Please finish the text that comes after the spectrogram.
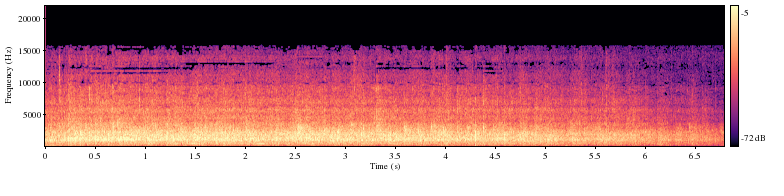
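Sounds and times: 
audience applause: 0.0 - 6.7.

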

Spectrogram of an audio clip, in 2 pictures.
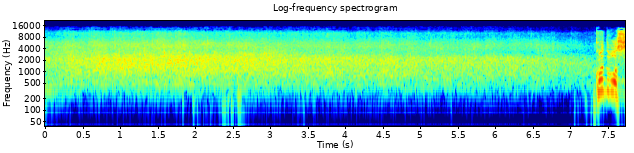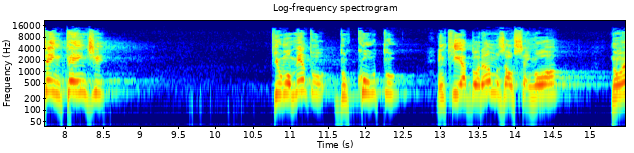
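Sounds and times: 
audience applause: 0.0 - 7.4
speech: 7.3 - 8.6, 10.8 - 14.7, 15.3 - 15.4.

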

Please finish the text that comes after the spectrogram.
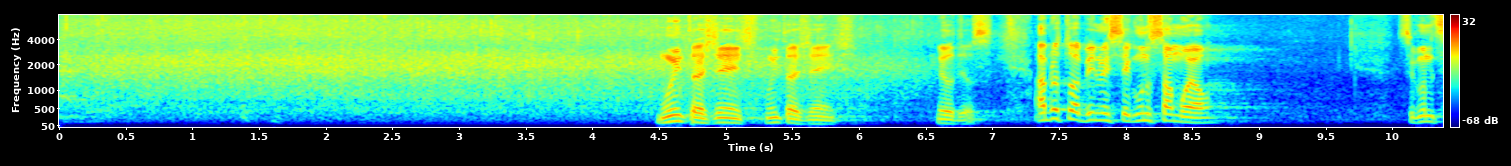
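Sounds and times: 
audience applause: 0.0 - 6.7
speech: 4.5 - 6.0, 6.6 - 8.8, 10.1 - 10.3.

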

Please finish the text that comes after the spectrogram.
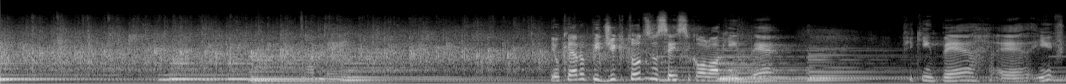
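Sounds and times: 
audience applause: 0.0 - 7.6
speech: 5.5 - 7.9, 9.0 - 10.6.

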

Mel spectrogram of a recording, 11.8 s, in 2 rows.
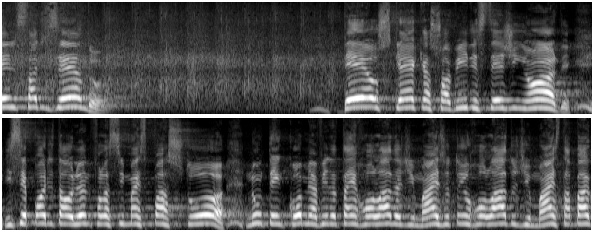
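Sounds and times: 
speech: 0.0 - 1.2, 3.1 - 11.7
audience applause: 0.0 - 3.6.

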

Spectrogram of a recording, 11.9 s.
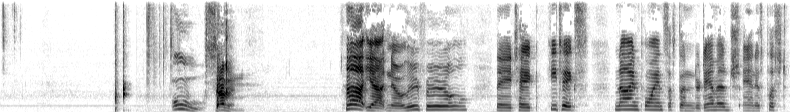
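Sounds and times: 
dice being rolled: 1.8 - 2.6
speech: 2.6 - 3.7, 5.2 - 11.8.

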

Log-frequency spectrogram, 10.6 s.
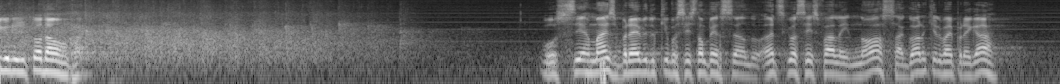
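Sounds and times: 
speech: 0.0 - 1.0, 5.4 - 10.1
audience applause: 0.0 - 4.2.

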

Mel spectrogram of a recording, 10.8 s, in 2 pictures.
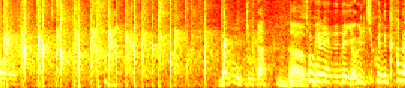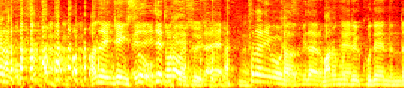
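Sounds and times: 
hands clapping: 0.0 - 3.5
speech: 3.1 - 10.7
laughter: 5.4 - 8.9.

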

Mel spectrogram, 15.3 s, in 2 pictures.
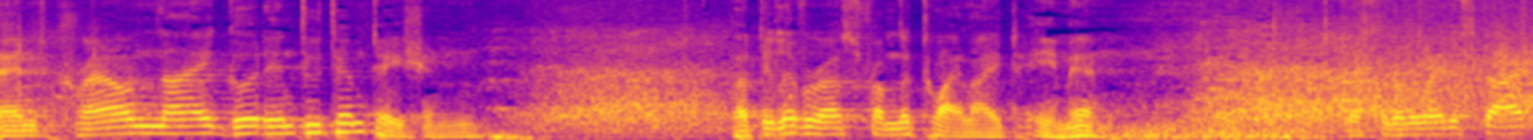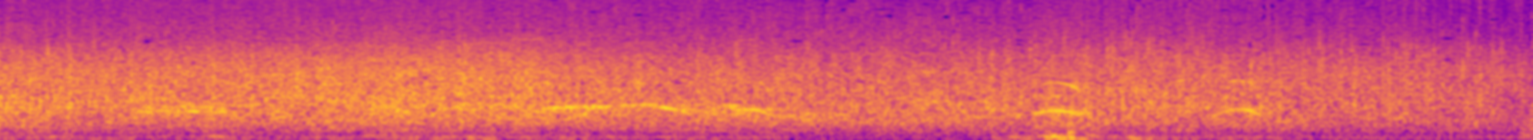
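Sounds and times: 
laughter: 0.0 - 0.8, 2.3 - 4.2, 5.6 - 15.3
speech: 0.0 - 2.7, 3.6 - 5.8, 6.8 - 7.8
audience cheering and applause: 6.0 - 15.3.

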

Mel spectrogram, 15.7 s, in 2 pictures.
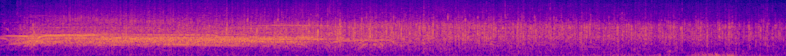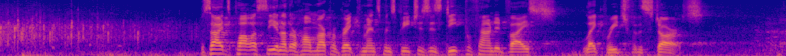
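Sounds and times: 
graduation audience cheering and whooping: 0.0 - 9.1
large graduation audience applause: 0.0 - 9.7
speech: 9.9 - 15.0.

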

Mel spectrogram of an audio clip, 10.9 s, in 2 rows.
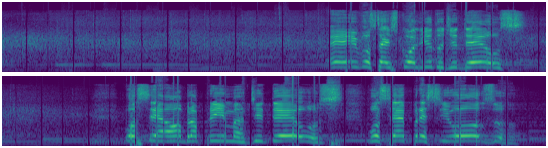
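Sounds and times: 
audience applauding: 0.0 - 6.9
speech: 3.3 - 5.3, 6.7 - 10.6.

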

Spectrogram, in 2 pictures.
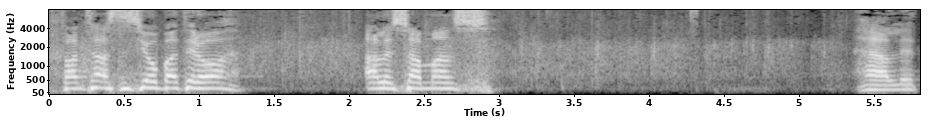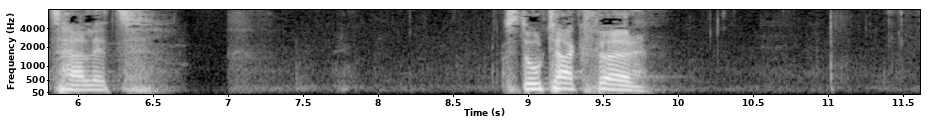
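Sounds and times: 
sharp clap: 0.0 - 5.4
audience applause: 0.0 - 5.7
speech: 0.1 - 1.4, 2.1 - 3.0, 5.4 - 6.6, 8.8 - 9.9.

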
